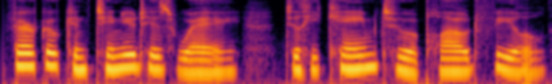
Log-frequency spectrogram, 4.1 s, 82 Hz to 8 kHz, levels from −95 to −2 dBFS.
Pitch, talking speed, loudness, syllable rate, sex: 180 Hz, 160 wpm, -18 LUFS, 4.1 syllables/s, female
